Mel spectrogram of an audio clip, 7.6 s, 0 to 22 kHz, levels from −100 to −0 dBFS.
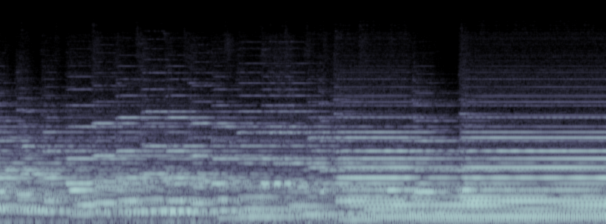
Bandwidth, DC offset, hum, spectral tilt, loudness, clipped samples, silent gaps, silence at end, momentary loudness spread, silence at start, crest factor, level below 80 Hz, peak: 7 kHz; under 0.1%; none; -8.5 dB/octave; -27 LUFS; under 0.1%; none; 0 s; 6 LU; 0 s; 14 dB; -42 dBFS; -12 dBFS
